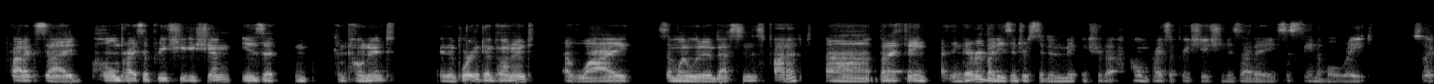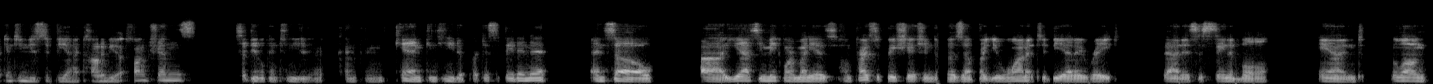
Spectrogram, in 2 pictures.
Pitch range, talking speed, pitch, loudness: 75-90 Hz, 180 wpm, 80 Hz, -27 LUFS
